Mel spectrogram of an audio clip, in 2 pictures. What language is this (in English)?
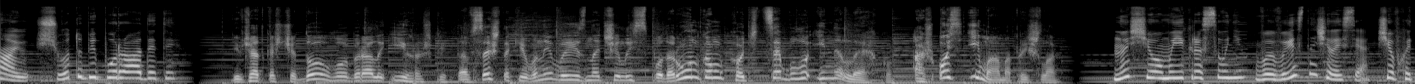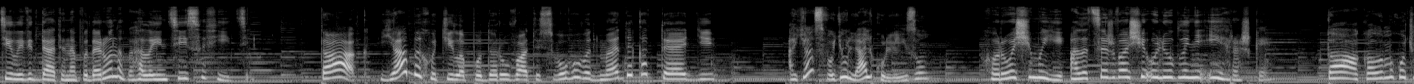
Ukrainian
